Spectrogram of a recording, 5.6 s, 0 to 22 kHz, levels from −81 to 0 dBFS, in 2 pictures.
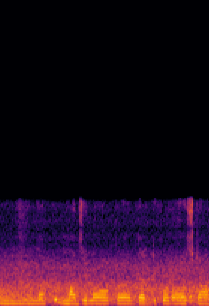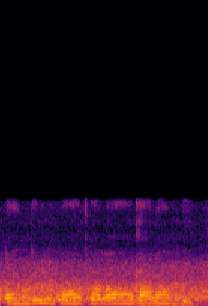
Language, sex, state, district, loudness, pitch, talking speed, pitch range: Telugu, female, Andhra Pradesh, Visakhapatnam, -19 LUFS, 220 Hz, 110 wpm, 210-225 Hz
